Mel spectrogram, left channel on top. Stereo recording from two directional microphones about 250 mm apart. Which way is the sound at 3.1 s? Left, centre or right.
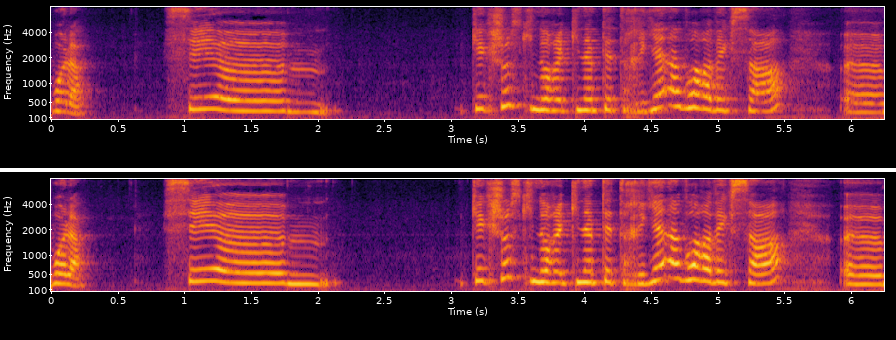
Right.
